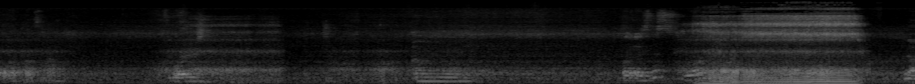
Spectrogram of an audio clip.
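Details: An adult man fell asleep during blackhead extraction from his face. His inward breaths make deep, rattling snores, with one longer, louder snore near the end over faint room noise. It is snoring.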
